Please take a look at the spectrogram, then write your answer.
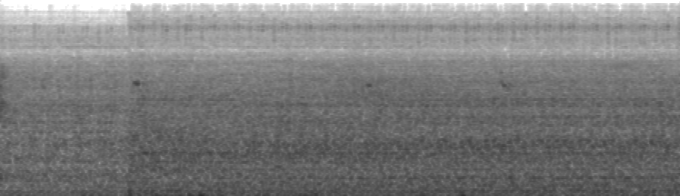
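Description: A car engine idles steadily while it runs up to hot temperature so the transmission fluid can be checked, a constant low hum with a faint knock and a slight step up in level after the first second; no talking.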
